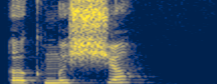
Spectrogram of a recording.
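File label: "ӧкмыссё", Komi-Zyrian, female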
